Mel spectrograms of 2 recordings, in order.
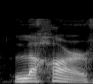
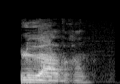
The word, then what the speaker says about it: Le Havre: Well, I've heard lots of other podcasts and other audio media that they've been pronouncing it like the name of the quarterback for the Minnesota Vikings, Brett Favre, and calling it Le Havre. But just to be definitive, I found a really nice pronunciation online of how this game is pronounced, and here is how it's pronounced by a real-life French person.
